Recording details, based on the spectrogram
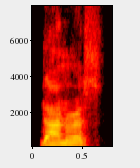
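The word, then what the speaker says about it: Donruss: Is that the new Dun Russ? Yes. So, how do you say it? Do you say Dun Russ or Dun Ross? Don Russ. Don Russ.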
